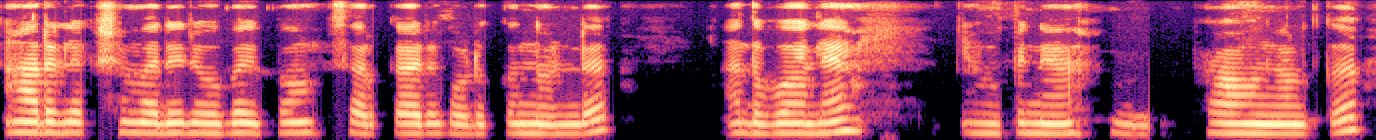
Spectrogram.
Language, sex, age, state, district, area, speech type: Malayalam, female, 30-45, Kerala, Thiruvananthapuram, rural, spontaneous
